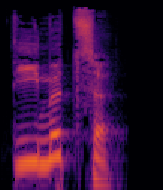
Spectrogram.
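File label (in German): "Mütze", German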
